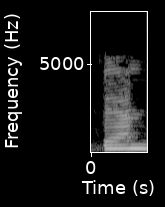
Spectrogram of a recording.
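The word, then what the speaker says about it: Bynne: I remembered how to say it because it's spelled B-Y-N-N-E, Nels, and Maddie. BW, Ricky, Gracie, Arnie, Zeke, Ben, Nels, and Maddie.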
